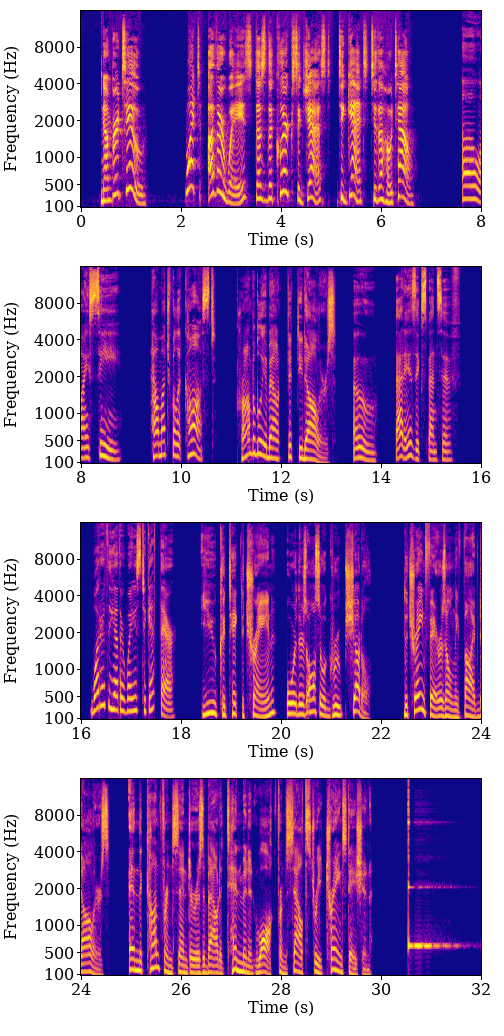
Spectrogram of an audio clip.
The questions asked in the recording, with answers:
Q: what other ways does the clerk suggest to get to the hotel?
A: The answer is the train or shuttle.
